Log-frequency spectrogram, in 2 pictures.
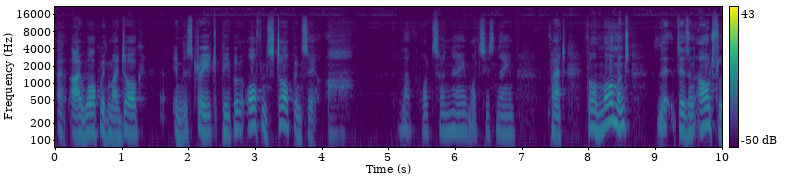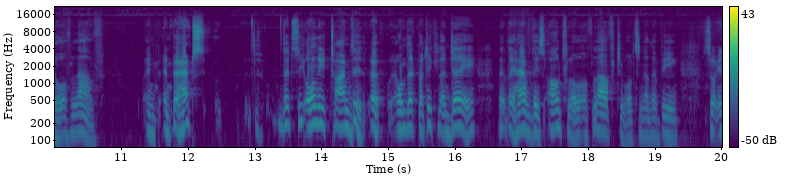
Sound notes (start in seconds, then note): none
